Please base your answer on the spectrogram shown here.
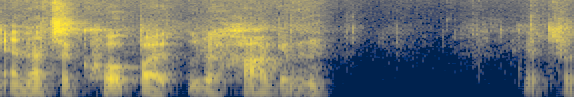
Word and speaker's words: Uta Hagen: And that's a quote by Uta Hagen.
